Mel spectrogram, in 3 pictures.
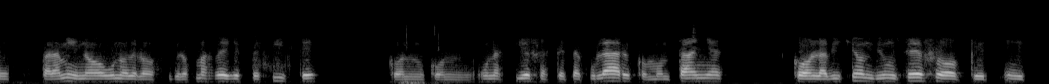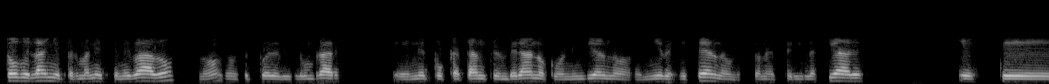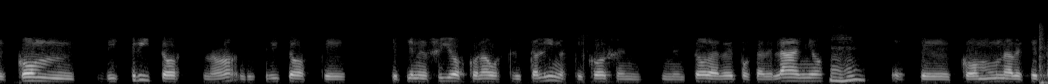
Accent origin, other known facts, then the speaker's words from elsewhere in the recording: Avellaneda, Buenos Aires Province, Argentina; born there; now in Catamarca, Argentina; He vivido. Yo he nacido allí en Buenos Aires, ¿no?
